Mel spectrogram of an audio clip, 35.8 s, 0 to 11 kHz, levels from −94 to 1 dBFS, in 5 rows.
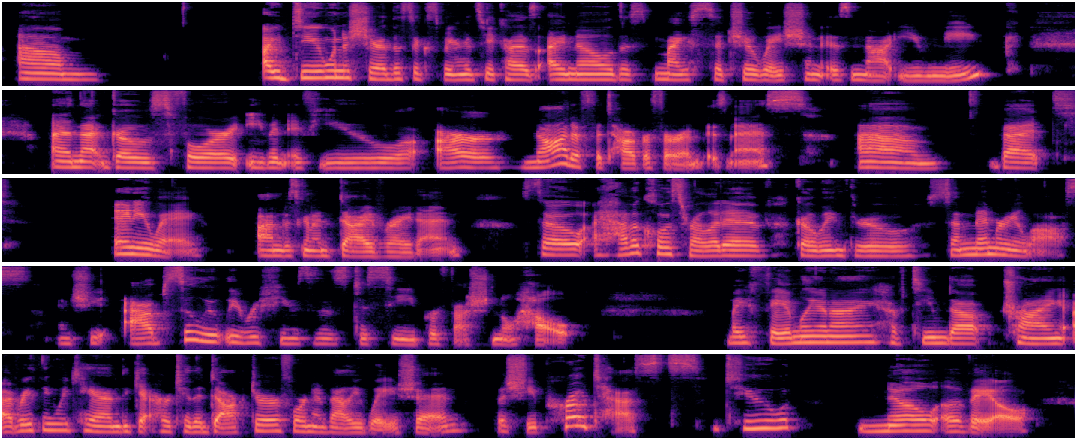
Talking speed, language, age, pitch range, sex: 145 wpm, English, 20-39, 175-215 Hz, female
